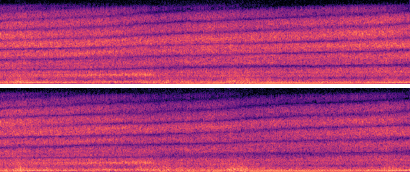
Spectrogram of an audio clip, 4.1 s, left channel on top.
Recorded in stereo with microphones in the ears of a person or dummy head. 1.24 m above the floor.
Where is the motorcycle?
5° left (ahead or behind); by 4.1 s 20° left (ahead or behind).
